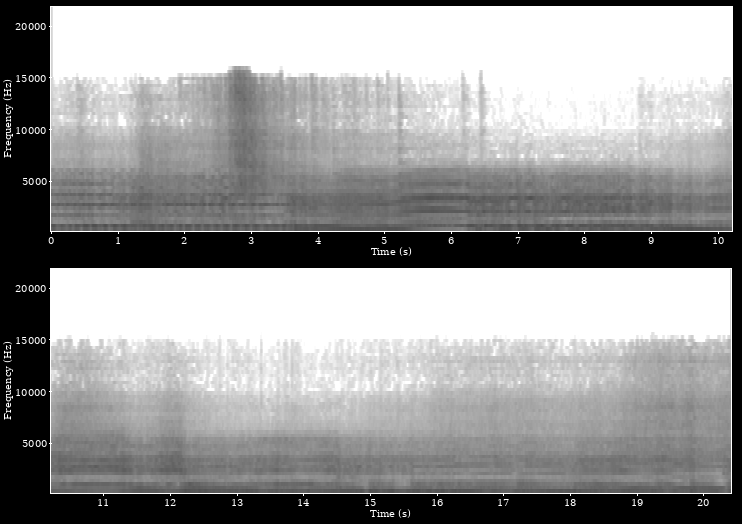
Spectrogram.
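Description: Distorted electric guitars holding long, wavering notes with effects, without drums. A deep bass guitar comes in underneath about twelve seconds in.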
